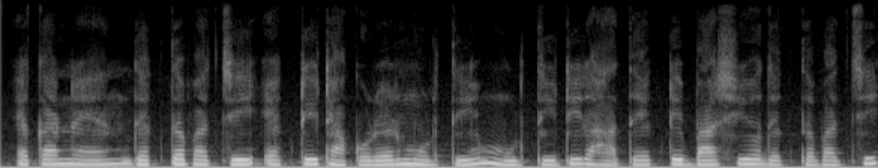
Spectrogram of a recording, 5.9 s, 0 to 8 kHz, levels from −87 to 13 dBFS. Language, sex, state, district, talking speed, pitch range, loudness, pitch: Bengali, female, Assam, Hailakandi, 125 wpm, 195-220 Hz, -15 LUFS, 205 Hz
